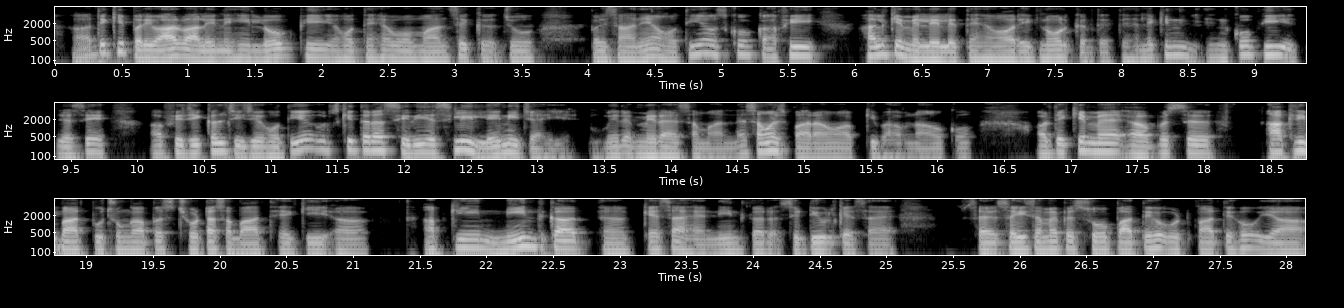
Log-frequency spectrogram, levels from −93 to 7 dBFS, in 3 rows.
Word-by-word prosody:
अ, - - -4
देखिए 185 +3 +1
परिवार 120 +2 +7
वाले 115 -3 +5
नहीं 110 +1 -2
लोग 120 +4 0
भी 125 -2 -1
होते 110 0 -4
हैं 115 +1 -4
वो 110 -1 -2
मानसिक 110 +5 -2 0.2
जो 110 0 -4 0.5
परेशानियाँ 110 +3 -1
होती 105 +9 -4
हैं 180 - -1
उसको 170 -1 -4
काफ़ी 135 +3 +1 0.5
हल्के 160 +3 +4
में 120 - +3
ले 105 0 +6
लेते 105 +1 0
हैं - - -1
और 105 +1 +1
इग्नोर 115 +3 -1
कर 100 - -5
देते 100 +2 -10
हैं 105 - -7
लेकिन 120 +7 -3 0.2
इनको 120 +8 -4
भी 160 -1 +4 0.2
जैसे 115 +5 -1 0.4
अ, 125 - -4
फिज़िकल 130 +4 +2
चीज़ें 115 -4 -1
होती 110 +6 -1
हैं 185 - +4 0.2
उसकी 175 +2 -1
तरह 165 0 +6
सीरियसली 135 +6 +2
लेनी 120 +6 +3
चाहिए, 90 -2 -9 0.3
मेरा 110 +3 -3
मेरा 110 0 +2
ऐसा 105 0 -5
मानना 95 +2 -8
है, - - -4
समझ 150 +4 +4
पा 100 -2 +2
रहा 100 0 +1
हूँ 100 0 -4
आपकी 100 +2 -7
भावनाओं 95 0 -8
को। 100 0 -13 0.5
और 120 0 0
देखिए 135 +5 +3
अ, - - +1
मैं 140 -6 +5
बस 130 -1 -2 0.7
आखिरी 140 +4 +7
बात 120 -4 +5
पूछूँगा 120 0 -1
बस 125 - -3
छोटा-सा 120 -1 +1
बात 105 0 0
है 110 -1 -3
कि 110 +1 -4
अ, 105 - -8 0.6
आपकी 145 -1 -1
नींद 135 +7 +2
का 130 - +9
अ, 110 -4 -4
कैसा 120 +1 +1
है? 100 -2 -4
नींद 105 +1 -4
का 105 -1 -3
शेड्यूल 110 +1 -2
कैसा 100 -1 -5
है? 100 -1 -8 0.6
स 110 0 +3
सही 115 0 +4
समय 120 +1 +1
पर 125 0 -1
सो 120 0 -1
पाते 115 +2 +3
हो 140 - +3
उठ 110 - -6
पाते 115 +2 -1
हो 135 +2 -3
या 115 -2 -1
115 Hz, 190 wpm, -24 LUFS, 105-130 Hz, 0.7 s, का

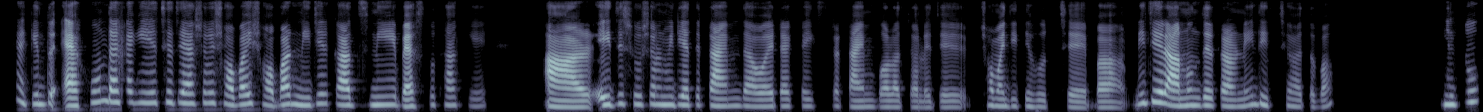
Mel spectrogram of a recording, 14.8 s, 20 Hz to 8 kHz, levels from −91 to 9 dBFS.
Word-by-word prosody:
হ্যাঁ? 290 -6 -5
কিন্তু 240 -1 -3 0.3
এখন 285 +9 -6
দেখা 295 0 +1
গিয়েছে 275 0 -5
যে - - -2
আসলে 275 +1 -6
সবাই 230 +2 +2
সবার 220 +3 +2
নিজের 250 +5 -5
কাজ 215 -1 +5 0.2
নিয়ে 225 0 -2
ব্যস্ত 180 +3 +3 0.2
থাকে। 215 -3 -10 0.9
আর 165 0 +8 0.2
এই 225 - +4
যে 250 - -7
social 235 0 -5
media 220 0 -1
তে - - -9
টাইম 190 -1 +4 0.2
দেওয়া 180 -1 -2
এটা 185 - -8
একটা 185 +1 -23
extra 185 +1 -18
time 165 0 -1
বলা 165 0 -4
চলে 160 -1 -11
যে, 160 - -9 0.4
সময় 190 -2 -4
দিতে 185 0 -12
হচ্ছে 165 -1 -12 0.2
বা 155 0 -1 0.3
নিজের 275 +2 +2
আনন্দের 205 +1 -1
কারণেই 185 +4 -2
দিচ্ছে 215 -1 -9
হয়তোবা। 170 0 -12 1.2
কিন্তু 230 +5 -2
210 Hz, 160 wpm, -25 LUFS, 180-235 Hz, 1.2 s, আর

